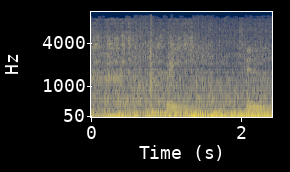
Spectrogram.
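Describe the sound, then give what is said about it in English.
A race car engine in a racing video game rumbles at a steady idle, then revs twice, each rev climbing in pitch and easing back down. “Start your engine.”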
